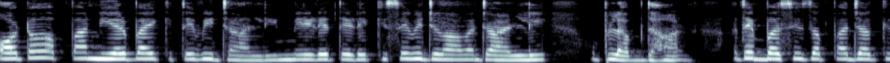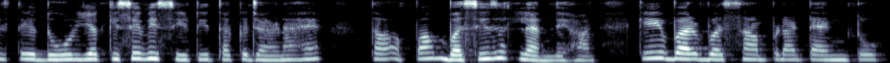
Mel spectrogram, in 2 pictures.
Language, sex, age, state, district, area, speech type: Punjabi, female, 18-30, Punjab, Rupnagar, urban, spontaneous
